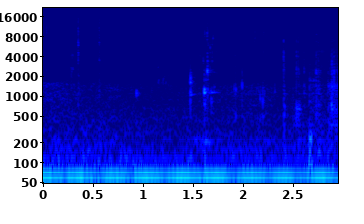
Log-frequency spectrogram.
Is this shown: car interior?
no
